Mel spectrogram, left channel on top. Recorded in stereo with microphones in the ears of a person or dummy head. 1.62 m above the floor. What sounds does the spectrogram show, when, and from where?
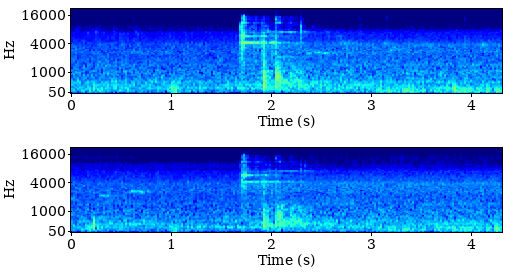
1.7 s breaking glass: 55° left (ahead or behind), 4.5 m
